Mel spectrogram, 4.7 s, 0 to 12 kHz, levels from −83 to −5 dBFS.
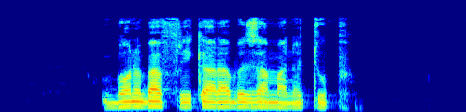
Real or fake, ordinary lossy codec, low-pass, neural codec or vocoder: real; AAC, 64 kbps; 7.2 kHz; none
